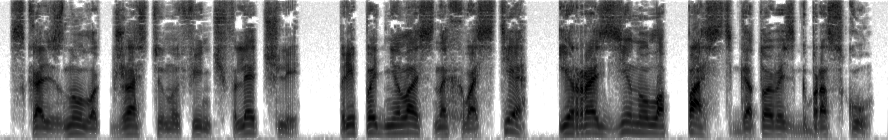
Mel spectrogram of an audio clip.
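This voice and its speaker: A man reading a children's fantasy story aloud in an animated, expressive way and voicing each of its characters. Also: fairly low pitch, no echo, studio quality. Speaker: audiobook narrator.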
